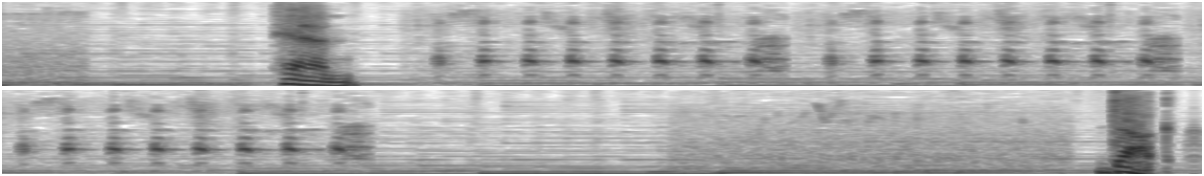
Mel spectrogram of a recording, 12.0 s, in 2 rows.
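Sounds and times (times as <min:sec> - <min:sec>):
soft background music: 0:00.0 - 0:12.0
hen clucking: 0:02.1 - 0:07.9.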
